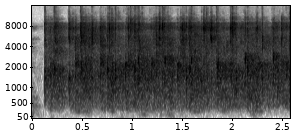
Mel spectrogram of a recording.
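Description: An audience bursts into applause at a welcome during a gathering, dense continuous clapping that starts sharply and holds loud and even for a couple of seconds.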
